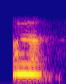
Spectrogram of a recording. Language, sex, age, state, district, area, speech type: Tamil, female, 60+, Tamil Nadu, Perambalur, urban, conversation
